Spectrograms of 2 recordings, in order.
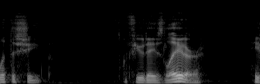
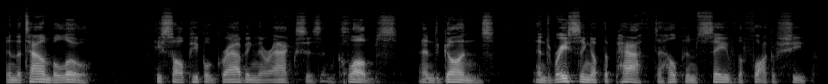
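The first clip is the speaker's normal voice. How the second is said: plain reading voice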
